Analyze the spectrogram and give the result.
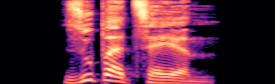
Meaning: strong dative masculine/neuter singular of superzäh
- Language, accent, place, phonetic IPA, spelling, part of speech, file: German, Germany, Berlin, [ˈzupɐˌt͡sɛːəm], superzähem, adjective, De-superzähem.ogg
